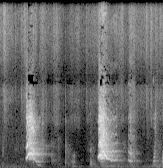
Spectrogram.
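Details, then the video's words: Akbash dog puppies, guard dog breed, with two loud, harsh barks about one and a half seconds apart, separated by quiet gaps with faint low sounds. ""Vicious" Akbash Dogs"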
